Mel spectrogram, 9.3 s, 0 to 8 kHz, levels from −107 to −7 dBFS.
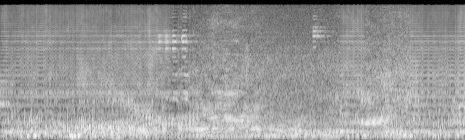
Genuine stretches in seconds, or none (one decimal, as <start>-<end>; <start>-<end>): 3.4-6.8; 7.3-8.2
